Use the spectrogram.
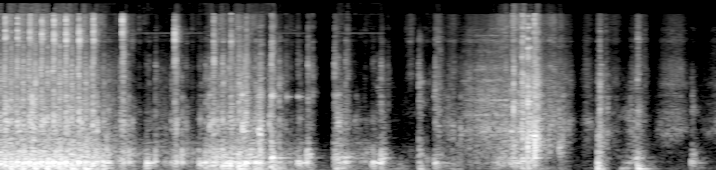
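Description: A sewing machine back stitches a seam, its rapid stitching chatter coming in uneven stop-start bursts mixed with clicks and handling noises, fairly quiet overall.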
